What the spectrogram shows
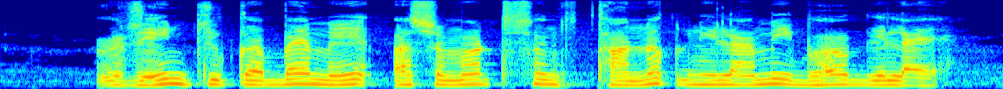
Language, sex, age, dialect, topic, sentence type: Maithili, male, 25-30, Southern/Standard, banking, statement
